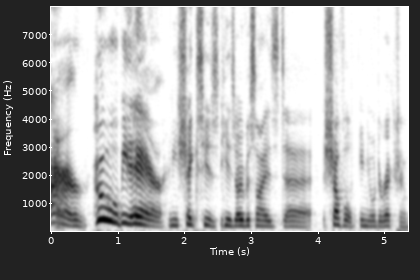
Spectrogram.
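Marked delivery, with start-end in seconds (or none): 0.0-1.7 stagey, loud, drawn-out pirate voice. Voicing a pirate who spins around after hearing a twig snap: pirate voice. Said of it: "the pirate spins around, and he's like".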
